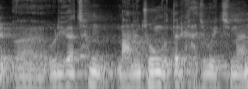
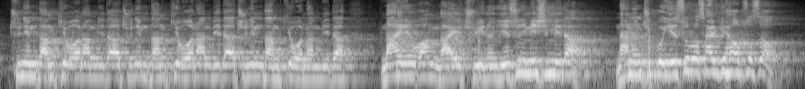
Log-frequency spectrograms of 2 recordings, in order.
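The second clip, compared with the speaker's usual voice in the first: louder, higher impassioned prayer; fervent prayer; 5 semitones higher, 5 dB louder than usual. Retold or imitated. Congregation praying to the Lord, louder and fervent. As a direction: cry it out to the Lord. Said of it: "두렵고 떨리는 겸손한 마음으로".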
